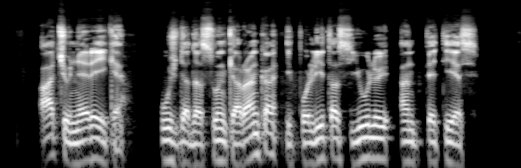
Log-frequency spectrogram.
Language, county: Lithuanian, Panevėžys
